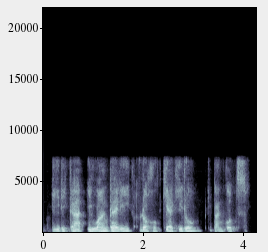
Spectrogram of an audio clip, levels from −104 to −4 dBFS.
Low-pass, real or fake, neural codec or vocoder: 7.2 kHz; fake; codec, 24 kHz, 3 kbps, HILCodec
